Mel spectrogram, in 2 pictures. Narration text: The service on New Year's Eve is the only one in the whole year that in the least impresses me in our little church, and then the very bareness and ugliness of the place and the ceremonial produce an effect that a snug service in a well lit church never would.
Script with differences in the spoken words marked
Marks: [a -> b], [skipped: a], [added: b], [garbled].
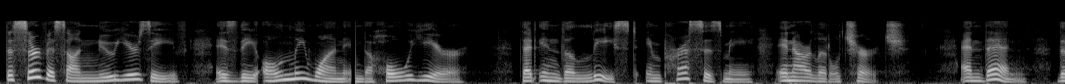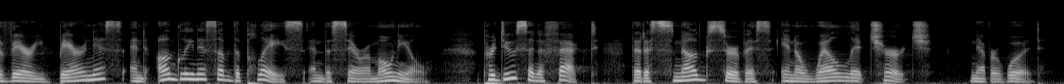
The service on New Year's Eve is the only one in the whole year that in the least impresses me in our little church, and then the very bareness and ugliness of the place and the ceremonial produce an effect that a snug service in a well lit church never would.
